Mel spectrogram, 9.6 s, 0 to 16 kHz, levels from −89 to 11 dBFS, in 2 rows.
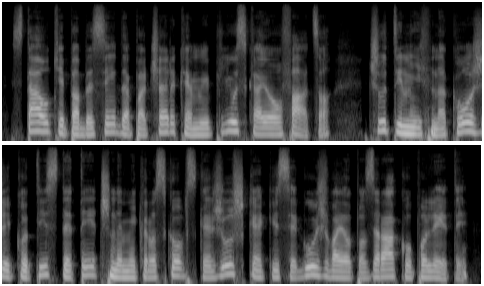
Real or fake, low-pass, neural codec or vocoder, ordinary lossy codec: fake; 14.4 kHz; codec, 32 kHz, 1.9 kbps, SNAC; none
